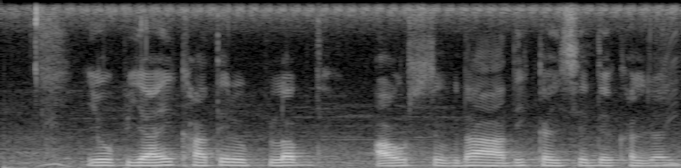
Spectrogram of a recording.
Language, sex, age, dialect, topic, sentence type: Bhojpuri, male, 18-24, Southern / Standard, banking, question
